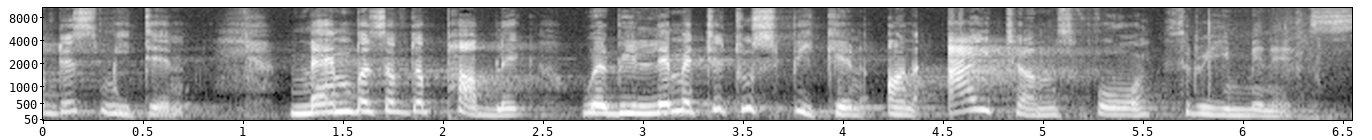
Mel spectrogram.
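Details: Adult woman speaking; Normal speech.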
